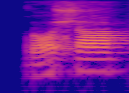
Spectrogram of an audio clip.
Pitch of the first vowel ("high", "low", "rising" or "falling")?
rising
